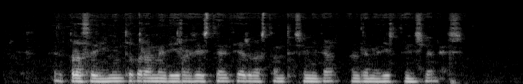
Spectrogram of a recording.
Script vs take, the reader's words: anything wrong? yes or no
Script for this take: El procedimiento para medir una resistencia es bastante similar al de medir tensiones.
yes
